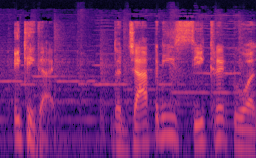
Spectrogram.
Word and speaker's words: Ikigai: It's pronounced Ikigai, and it's a Japanese concept that loosely translates to reason for being or reason to get up in the morning.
